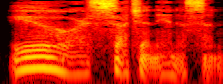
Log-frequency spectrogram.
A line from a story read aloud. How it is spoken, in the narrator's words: he said in a low, angry purr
